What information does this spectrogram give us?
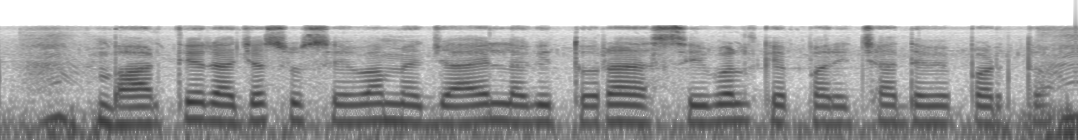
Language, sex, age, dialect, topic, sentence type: Magahi, male, 18-24, Central/Standard, agriculture, statement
